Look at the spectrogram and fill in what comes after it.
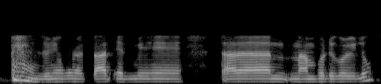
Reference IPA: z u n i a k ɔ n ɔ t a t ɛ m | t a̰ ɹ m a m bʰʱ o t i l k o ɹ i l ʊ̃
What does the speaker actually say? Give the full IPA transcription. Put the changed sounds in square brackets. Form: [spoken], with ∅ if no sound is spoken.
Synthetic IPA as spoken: z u n i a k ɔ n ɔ t a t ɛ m | t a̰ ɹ [n] a m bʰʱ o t i [∅] k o ɹ i l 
